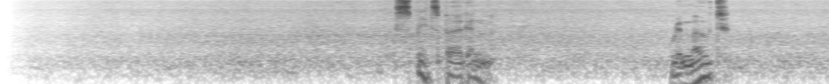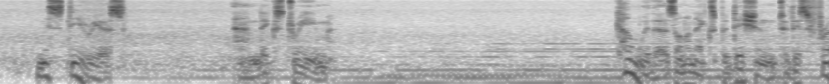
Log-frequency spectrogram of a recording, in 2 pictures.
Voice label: British Voiceover, Documentary; SPITSBERGEN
